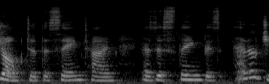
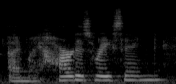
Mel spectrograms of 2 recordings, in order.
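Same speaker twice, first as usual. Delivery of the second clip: ordinary talk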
